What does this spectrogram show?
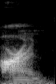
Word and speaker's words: Aaron: So, Aaron, welcome to the show, brother. It's pronounced Aaron. Aaron? Yes, sir. I'm sorry. That's all right, everybody gets it wrong.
